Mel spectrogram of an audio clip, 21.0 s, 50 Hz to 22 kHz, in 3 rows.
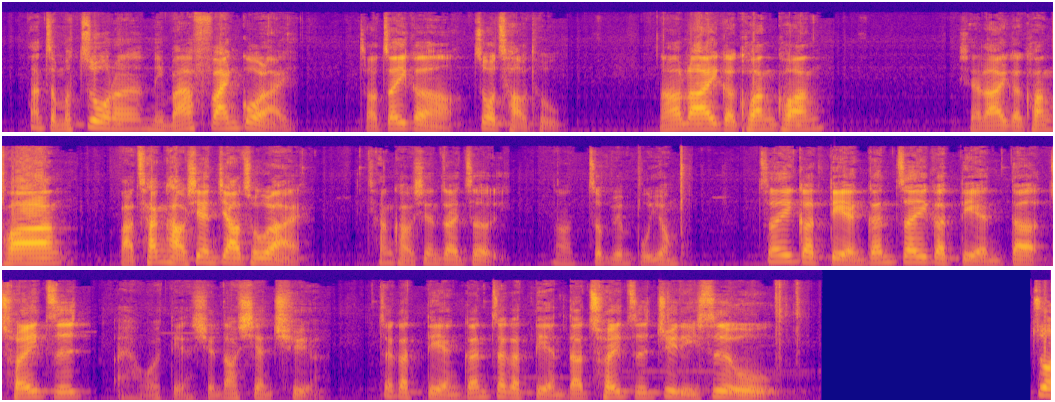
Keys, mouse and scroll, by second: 0.2 super+2, 0.2 super+scroll down 2, 0.8 middle click, 1.9 click, 3.9 click, 5.3 click, 5.7 click, 6.3 click, 7.0 Escape, 7.5 shift+middle click, 7.7 shift+scroll up 1, 9.0 click, 9.4 click, 11.5 Escape, 12.1 click, 13.7 click, 15.4 click, 16.4 click, 17.2 click, 18.4 1, 18.8 5, 19.2 Return, 19.6 shift+middle click, 19.7 click, 19.9 shift+middle click, 20.1 shift+middle click.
